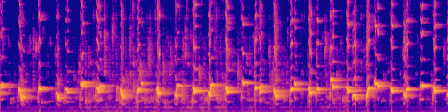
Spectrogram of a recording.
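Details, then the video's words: Yellow-vented bulbul pouring out a long, sweet 'ropel' song in full voice: steady, rapid whistled notes rising and falling continuously, with no gaps across the phrase. "ROPEL MERDU trucukan gacor ropel panjang istimewa"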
